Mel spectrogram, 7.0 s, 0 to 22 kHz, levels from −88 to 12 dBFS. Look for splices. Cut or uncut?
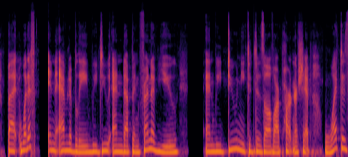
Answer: uncut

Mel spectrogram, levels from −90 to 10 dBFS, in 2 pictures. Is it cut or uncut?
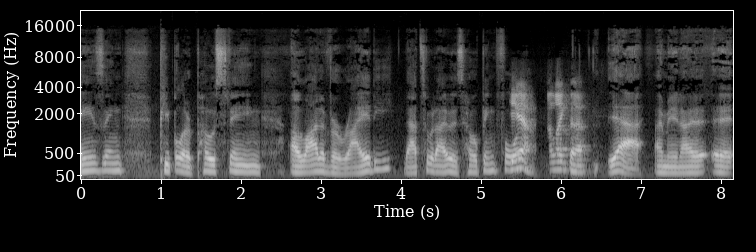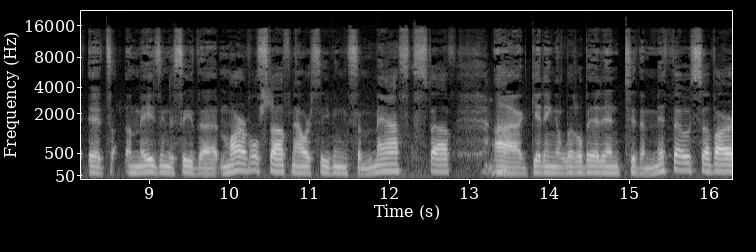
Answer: uncut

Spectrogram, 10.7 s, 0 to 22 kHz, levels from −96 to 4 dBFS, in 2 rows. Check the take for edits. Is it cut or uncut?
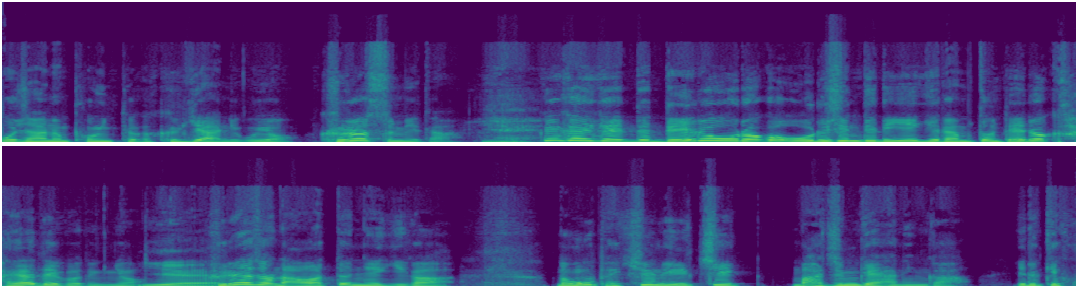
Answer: cut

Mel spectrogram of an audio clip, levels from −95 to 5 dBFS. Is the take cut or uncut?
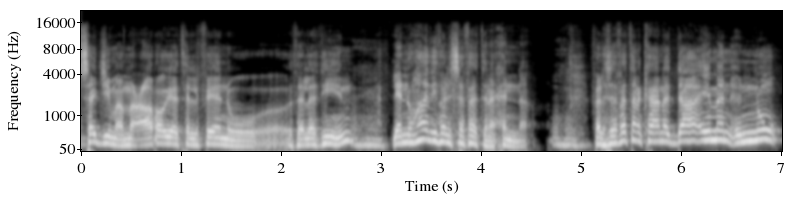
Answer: cut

